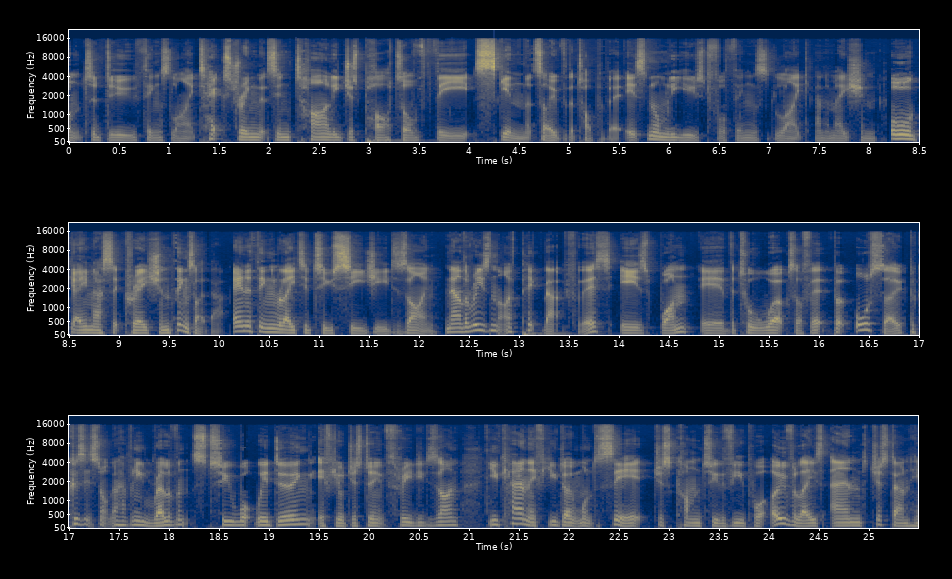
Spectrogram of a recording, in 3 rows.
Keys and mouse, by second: 21.1 click.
